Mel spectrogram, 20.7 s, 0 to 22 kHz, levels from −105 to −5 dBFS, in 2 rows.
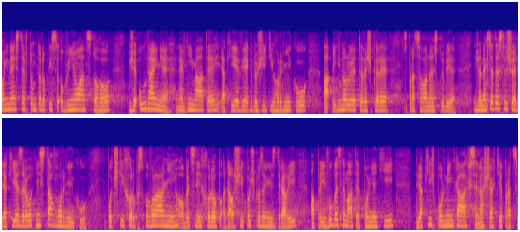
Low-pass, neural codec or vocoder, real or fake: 7.2 kHz; codec, 16 kHz, 2 kbps, FunCodec, trained on Chinese and English, 25 frames a second; fake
